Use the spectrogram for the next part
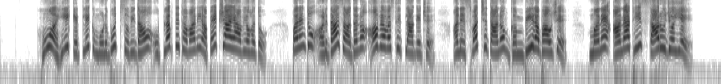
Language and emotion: Gujarati, angry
